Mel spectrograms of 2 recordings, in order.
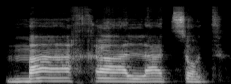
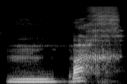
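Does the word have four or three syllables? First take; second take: four; three. First: A full a vowel is added; four syllables. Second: The vowel is cut short; three syllables. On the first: The speaker calls it wrong. "I don't say machalatzot" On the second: The speaker calls it right. "but correctly it is machlatzot"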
